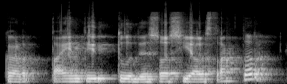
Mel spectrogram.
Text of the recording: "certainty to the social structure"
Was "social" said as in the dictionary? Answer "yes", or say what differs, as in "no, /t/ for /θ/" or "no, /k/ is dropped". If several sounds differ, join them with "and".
no, /s/ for /ʃ/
